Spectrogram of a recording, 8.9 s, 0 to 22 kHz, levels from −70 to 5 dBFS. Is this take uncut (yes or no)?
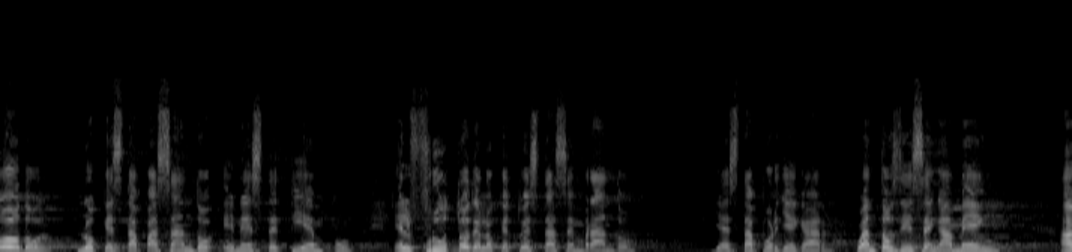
yes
